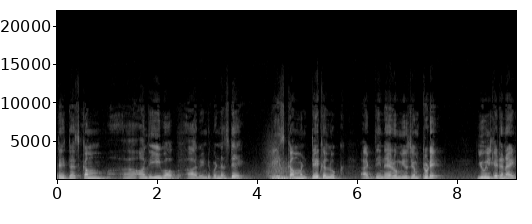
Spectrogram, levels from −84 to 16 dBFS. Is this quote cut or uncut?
cut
